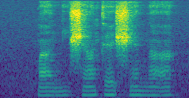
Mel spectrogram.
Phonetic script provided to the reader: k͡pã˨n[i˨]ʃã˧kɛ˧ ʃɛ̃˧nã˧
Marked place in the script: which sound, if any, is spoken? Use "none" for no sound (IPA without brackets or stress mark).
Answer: i˨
